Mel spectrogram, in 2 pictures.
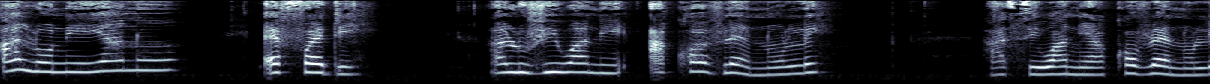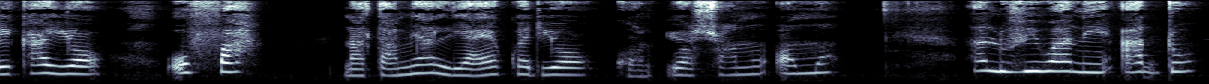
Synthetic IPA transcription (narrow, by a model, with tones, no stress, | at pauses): a˨lʊ˨nɪ̃˨ja˦nʊ̃˦ | ɛ˦fɛ˦dɪ˨ | a˨lʊ˨vi˦wa˦nɪ̃˨a̰˨kʰɔ˦vlɛ˦nʊ̃˨lɪ˦ | a˨sɪ˨wa˦nɪ̃˨a˨kɔ˦vlɛ˦˨nʊ̃˨lɪ˦ka˦jɔ˦ | ʊ̰˦fa˦ | nã˨t̪a˨mɪ̃˦a˦lɪ˨a˨ɛ˦kwɛ˦dɪ˨ɔ˨ | ɔ˨jɔ˨ʃʊ˨a˨nʊ̃˦ʔɔ˦mɔ̃˦ | a˨lu˨vi˦wa˦nɪ˨a˨dʊ˦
